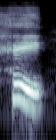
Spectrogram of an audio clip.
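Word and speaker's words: ה: letter of the illustration another letter hey pronounced hey is the Divine daughter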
